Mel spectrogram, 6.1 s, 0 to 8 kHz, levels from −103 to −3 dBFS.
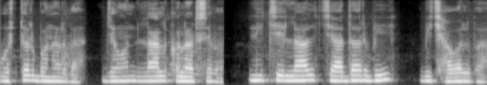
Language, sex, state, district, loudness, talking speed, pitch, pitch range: Bhojpuri, male, Bihar, Muzaffarpur, -16 LUFS, 140 wpm, 160 Hz, 150-180 Hz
